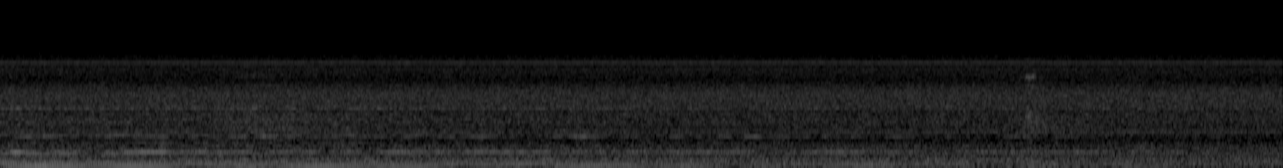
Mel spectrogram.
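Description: A man hums a low, steady tone close by, fading out gradually.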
